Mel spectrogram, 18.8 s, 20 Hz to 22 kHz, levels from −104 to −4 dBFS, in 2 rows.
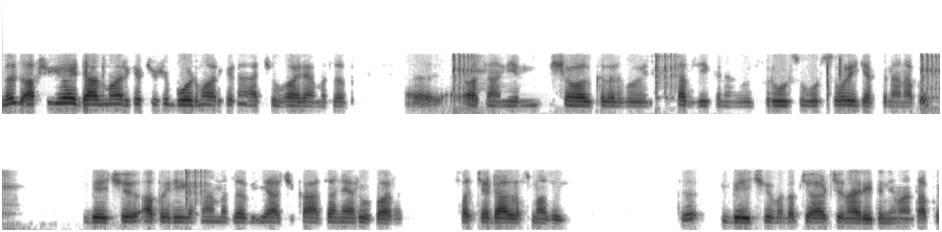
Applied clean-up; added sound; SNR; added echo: classical method spectral subtraction.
